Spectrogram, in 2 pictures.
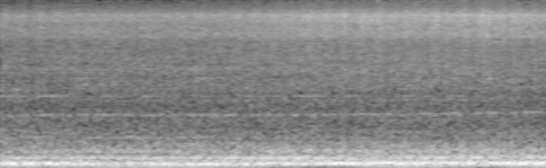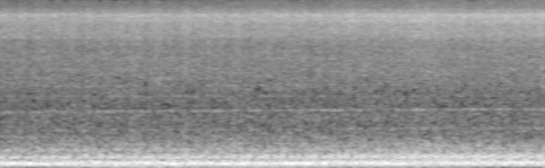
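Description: Steady low rumble of an approaching train's diesel locomotive, growing slightly louder.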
